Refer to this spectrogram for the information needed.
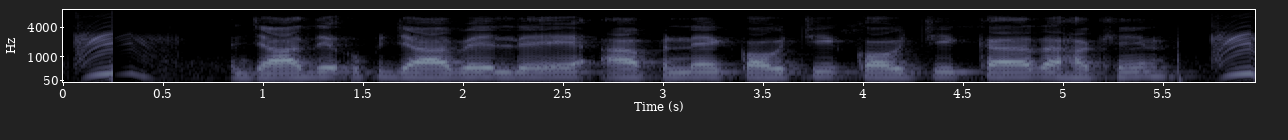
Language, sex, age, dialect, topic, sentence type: Magahi, male, 18-24, Central/Standard, agriculture, question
